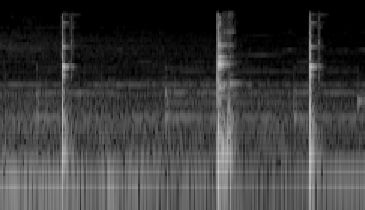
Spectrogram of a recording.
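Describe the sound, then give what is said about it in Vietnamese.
A chisel striking a stone stele one blow at a time: three sharp, ringing metallic clinks at uneven intervals, each decaying quickly over a low, steady hum. “Lão sư phụ đang gõ đục tấm bia đá từng nhát một.”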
